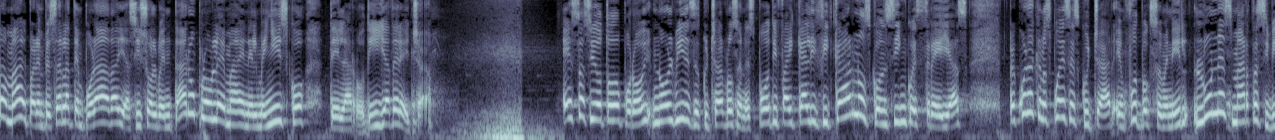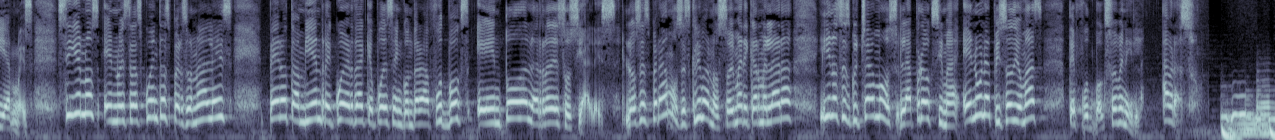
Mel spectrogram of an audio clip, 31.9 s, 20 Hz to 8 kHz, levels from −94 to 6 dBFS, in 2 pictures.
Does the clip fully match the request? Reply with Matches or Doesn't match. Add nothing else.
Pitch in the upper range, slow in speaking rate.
Doesn't match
